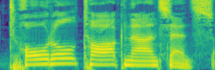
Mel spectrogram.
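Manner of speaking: very slow, drawn out; slowed-down echo. Retold or imitated. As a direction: stretch each word slowly. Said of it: "I slowed it down".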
